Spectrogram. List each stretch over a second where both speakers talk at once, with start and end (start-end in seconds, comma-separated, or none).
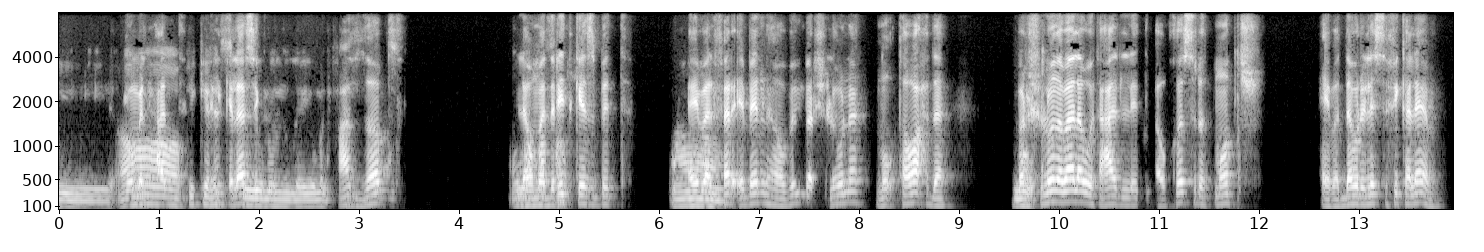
0.7-2.1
